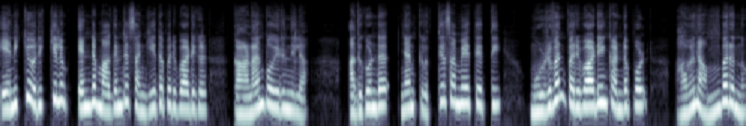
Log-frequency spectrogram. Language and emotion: Malayalam, surprised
